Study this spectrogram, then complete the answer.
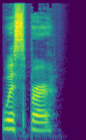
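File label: "whisper", English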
